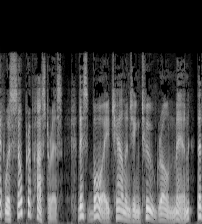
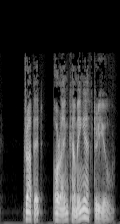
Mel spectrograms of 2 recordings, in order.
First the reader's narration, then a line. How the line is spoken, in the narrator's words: he calmly said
